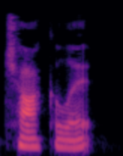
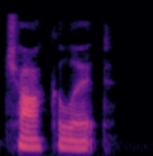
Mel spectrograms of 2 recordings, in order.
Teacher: It's faster and smoother. The middle syllable almost vanishes.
